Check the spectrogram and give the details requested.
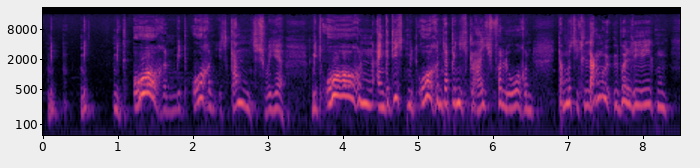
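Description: A man voicing a cheeky, childlike little kobold in a children's radio play, squeaky and excitable, repeating words and rhyming. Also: normal speed, husky, full character voice. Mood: pondering. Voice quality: high-pitched, squeaky. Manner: stammering repetitions, rhyming.

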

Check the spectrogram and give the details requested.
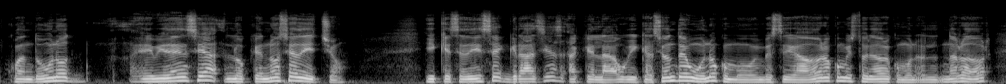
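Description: A man's voice: mid-range voice, normal speed, darkish tone. A man with a Costa Rican accent in a reflective radio discussion, searching for words and repeating phrases as he goes.

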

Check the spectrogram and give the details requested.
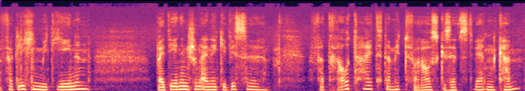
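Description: A soft, dark-toned and breathy gentleman speaks in an eighteenth-century radio play. He is learned and deferential, feeling his way through long, polite sentences with hesitation. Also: mid-range voice. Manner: halting, circuitous, bookishly polite. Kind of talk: audio drama acting.

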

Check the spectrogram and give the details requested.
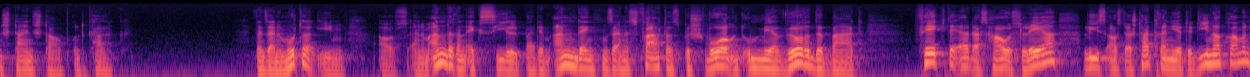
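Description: A man narrating a literary radio play in a measured, precise, faintly ironic manner. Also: deep voice, darkish tone.

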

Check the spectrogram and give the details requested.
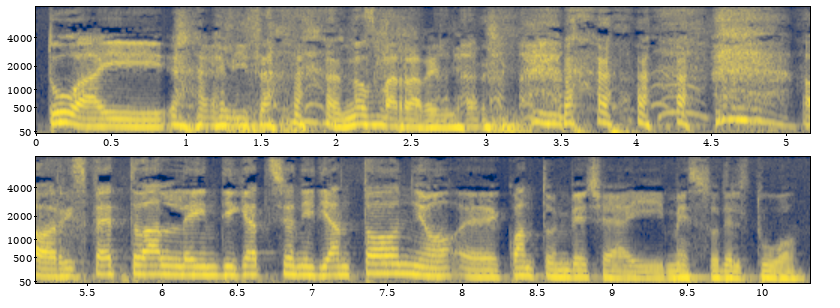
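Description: A man's voice: mid-range voice, takes it slowly, faint music behind. A man hosting an informal radio interview, prompting his guests with short questions. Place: radio studio.

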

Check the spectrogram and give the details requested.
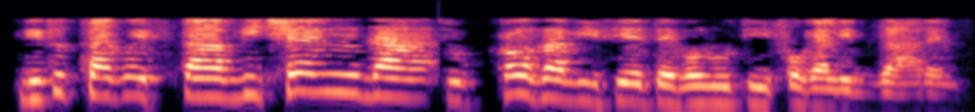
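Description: A man's voice: sits high, unhurried. A man working as a radio interviewer, putting short questions to a guest. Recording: lo-fi radio sound, faint noise.

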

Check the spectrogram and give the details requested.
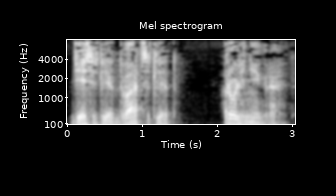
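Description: An actor playing a calm, determined scientist who explains things earnestly and deliberately in an audio drama. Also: male voice, rumbling low, husky, full character voice. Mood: resigned, gentle. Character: resolute philosophical male scientist, calm, determined, reasoning patiently. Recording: muffled, with prominent music behind. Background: music.

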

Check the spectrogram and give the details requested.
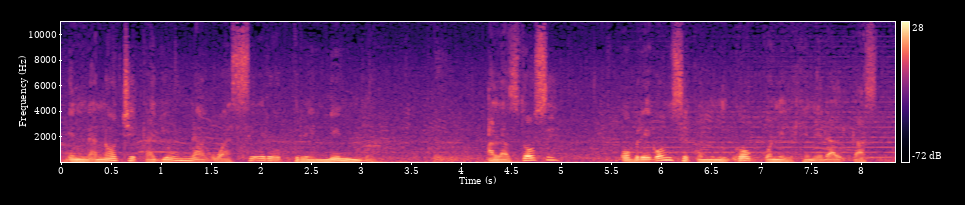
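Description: A grave narrator played by a male actor tells a war chronicle in scripted radio style. Loud rain and outdoor noise run behind the voice. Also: medium pitch, lively intonation, a little slow, close to an everyday voice.

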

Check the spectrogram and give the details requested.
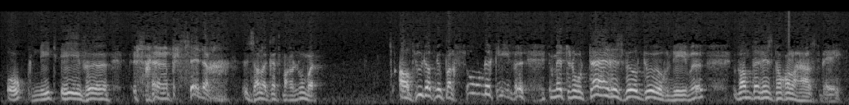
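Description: An actor playing a courteous, wordy merchant employer in a radio play, speaking politely and in a roundabout way. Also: male voice, a little high, poor audio. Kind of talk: old Dutch radio play acting. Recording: old radio recording with faint noise.

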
